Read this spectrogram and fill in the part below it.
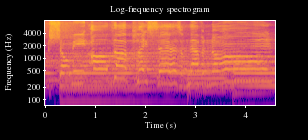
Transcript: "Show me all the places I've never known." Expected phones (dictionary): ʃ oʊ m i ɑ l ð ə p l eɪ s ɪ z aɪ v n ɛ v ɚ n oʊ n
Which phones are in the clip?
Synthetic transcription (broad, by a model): ʃ oʊ m i ɑ l ð ə p l eɪ s ɪ z aɪ v n ɛ v ɚ n oʊ n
